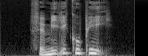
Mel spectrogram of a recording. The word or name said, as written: familiekupé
